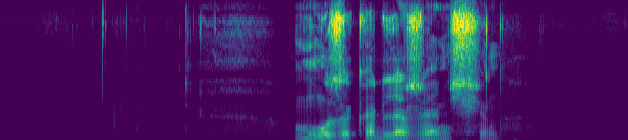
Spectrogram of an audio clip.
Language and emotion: Russian, neutral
